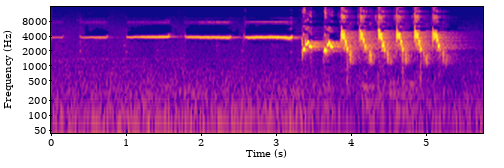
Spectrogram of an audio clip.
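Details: Common nightingale, Hasaniya style, sung as a model for goldfinches and canaries: four long pure piping notes, each louder than the last, then a sudden fast rattling trill of about ten sharp descending strokes.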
